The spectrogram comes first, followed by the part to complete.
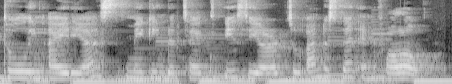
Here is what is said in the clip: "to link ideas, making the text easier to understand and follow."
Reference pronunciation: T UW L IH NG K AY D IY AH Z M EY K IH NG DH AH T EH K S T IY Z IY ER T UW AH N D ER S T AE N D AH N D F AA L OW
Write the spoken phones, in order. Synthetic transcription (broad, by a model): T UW L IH NG AY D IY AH S M EY K IH NG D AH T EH K S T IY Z IY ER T UW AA N D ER S T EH N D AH N F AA L OW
